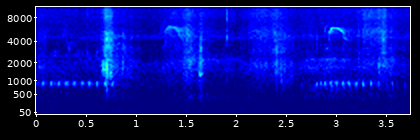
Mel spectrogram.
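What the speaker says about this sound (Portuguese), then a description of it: "É um pássaro que tá no brejo aqui." A bird calls from a marsh in two short bursts of rapid, evenly spaced notes, separated by a pause with a few faint higher whistles, all fairly quiet over a soft outdoor background.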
